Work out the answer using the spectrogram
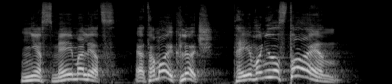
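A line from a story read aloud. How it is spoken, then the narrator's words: Screaming. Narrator (Russian): завопил лже-Далиан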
